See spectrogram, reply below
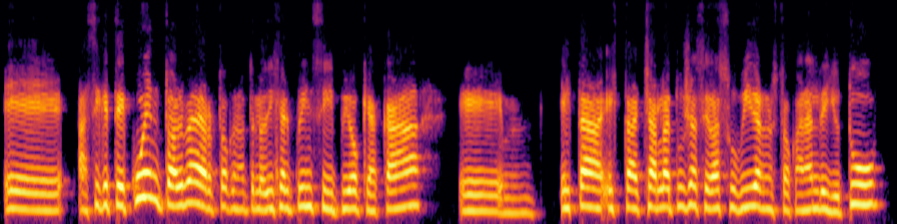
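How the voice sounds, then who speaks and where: A woman's voice: fairly high pitch, normal speed. Chatty Argentine woman on a lo-fi call. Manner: chatty, with frequent filler "eh". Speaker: host. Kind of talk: video call closing remarks. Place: public office. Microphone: video call. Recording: lo-fi video call audio.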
